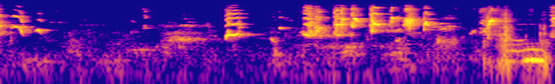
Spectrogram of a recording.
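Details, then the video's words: Pet lovebirds chirping: scattered short high chirps and squeaky twitters in quick irregular bursts, busier toward the end, with a lower nasal note near the close. "Love birds chirping sound"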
